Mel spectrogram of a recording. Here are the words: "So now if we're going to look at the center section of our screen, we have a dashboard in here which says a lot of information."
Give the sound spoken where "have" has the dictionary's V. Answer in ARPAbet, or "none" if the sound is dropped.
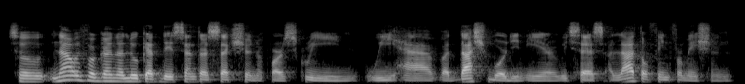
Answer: V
